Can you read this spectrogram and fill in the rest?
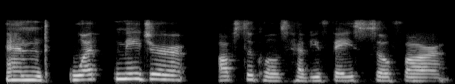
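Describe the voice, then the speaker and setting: A woman's voice: mid-range voice, takes it slowly. A woman hosting a podcast interview, asking her guest questions in a polite, encouraging way.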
